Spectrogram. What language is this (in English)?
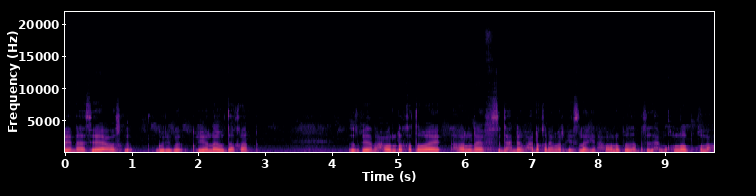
Somali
